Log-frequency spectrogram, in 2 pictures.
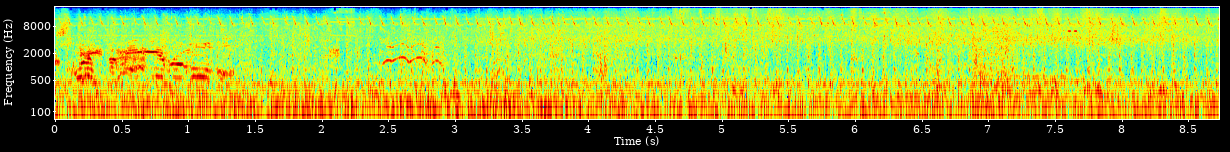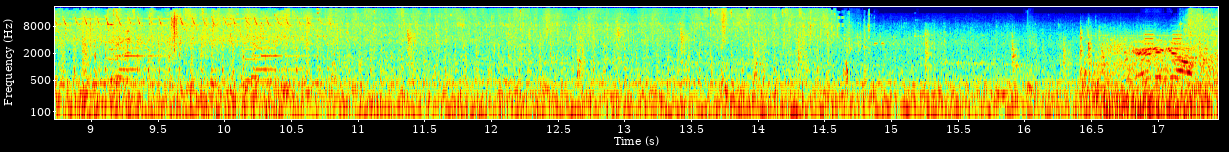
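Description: Helicopter in Metal Gear Solid V landing and taking off, a loud, close, continuous rotor roar and whine throughout, with radio voices talking over it.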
